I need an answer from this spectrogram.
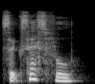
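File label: "successful", British English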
